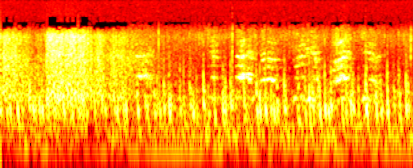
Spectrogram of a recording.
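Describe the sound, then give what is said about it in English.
Rapid gunfire cracks out in quick bursts as a fleeing man shoots at pursuing riders, over the steady drumming of the galloping hooves of the white horse Silver, with a man's shouts breaking through the loud, busy din. “The polecat's shooting at us.”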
